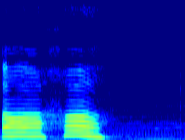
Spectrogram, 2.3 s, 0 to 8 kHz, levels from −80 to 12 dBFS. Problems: none marked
